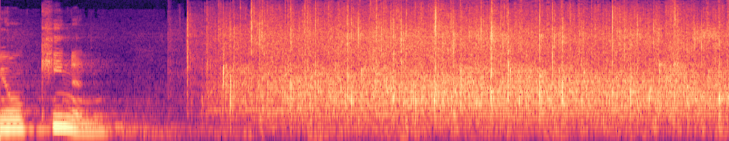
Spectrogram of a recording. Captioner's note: audience applauding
